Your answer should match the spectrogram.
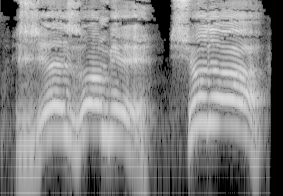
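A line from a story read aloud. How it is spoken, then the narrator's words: Loud shout. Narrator (Russian): громко крикнул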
